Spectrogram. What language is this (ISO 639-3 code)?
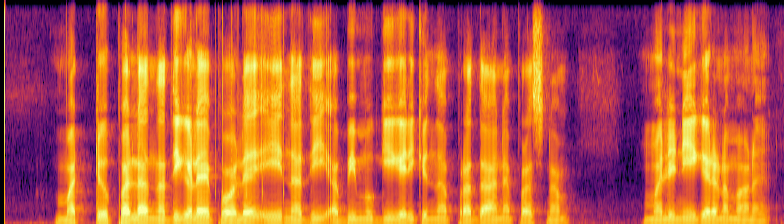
mal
